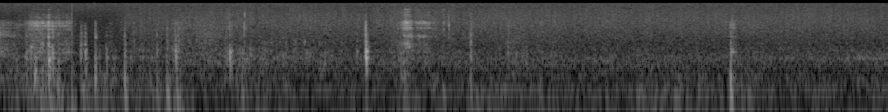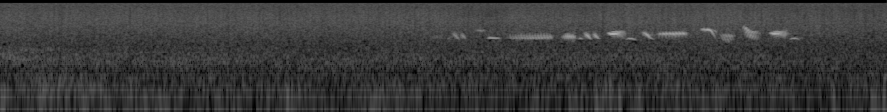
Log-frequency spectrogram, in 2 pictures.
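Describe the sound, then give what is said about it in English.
A sage sparrow sings a short, high, jumbled phrase of tinkling notes near the end, faint over quiet background hiss, after a few scattered soft clicks. “Here's sage sparrow number two for the morning.”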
